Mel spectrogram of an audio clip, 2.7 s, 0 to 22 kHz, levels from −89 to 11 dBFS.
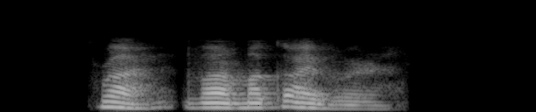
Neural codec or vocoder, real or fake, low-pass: codec, 16 kHz, 2 kbps, X-Codec, WavLM features, trained on Multilingual LibriSpeech; fake; 5.4 kHz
